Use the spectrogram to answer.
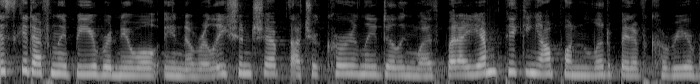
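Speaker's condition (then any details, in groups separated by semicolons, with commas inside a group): No condition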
